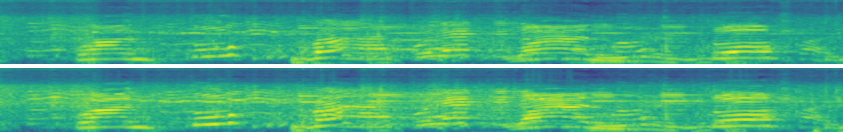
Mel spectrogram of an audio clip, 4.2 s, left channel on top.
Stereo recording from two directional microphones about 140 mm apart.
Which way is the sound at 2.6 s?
Centre (ahead or behind).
